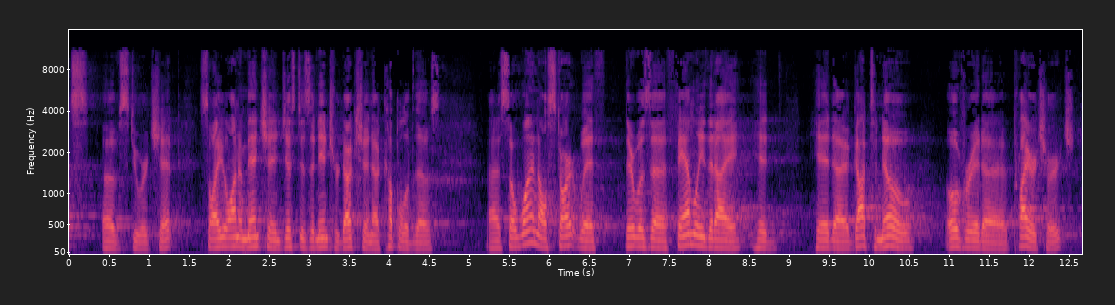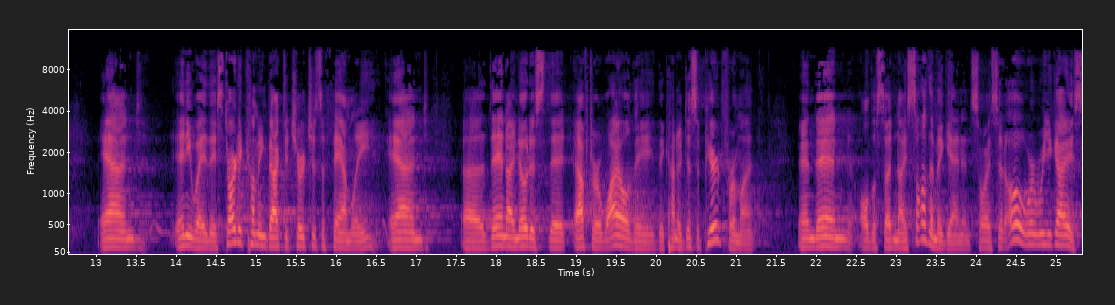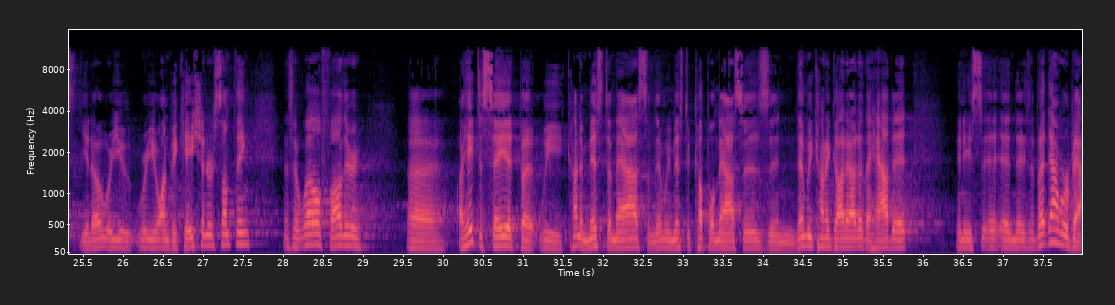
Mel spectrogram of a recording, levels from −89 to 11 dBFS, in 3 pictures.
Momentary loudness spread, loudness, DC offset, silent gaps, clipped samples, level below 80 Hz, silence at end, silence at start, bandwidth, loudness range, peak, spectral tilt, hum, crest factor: 10 LU; -25 LUFS; under 0.1%; none; under 0.1%; -64 dBFS; 0 s; 0 s; 12 kHz; 3 LU; -4 dBFS; -5 dB/octave; none; 22 dB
